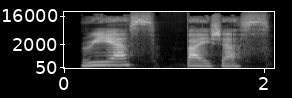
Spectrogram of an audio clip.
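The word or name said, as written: Rías Baixas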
